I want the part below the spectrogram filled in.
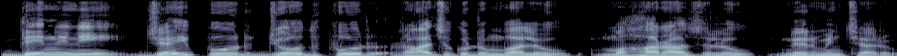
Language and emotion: Telugu, neutral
